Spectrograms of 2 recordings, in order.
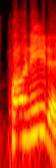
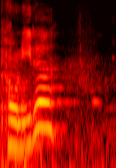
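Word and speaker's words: Ponyta: it's uh six seven nine nine nine it's ponita isn't it yes but how do you spell it I just put it on your thing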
